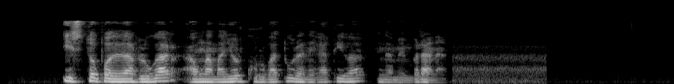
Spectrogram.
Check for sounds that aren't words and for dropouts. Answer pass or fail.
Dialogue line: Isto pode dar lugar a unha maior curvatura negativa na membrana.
pass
